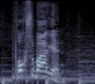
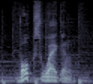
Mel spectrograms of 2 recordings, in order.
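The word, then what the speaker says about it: Volkswagen: 아니고요 자구아 도요다 도요다 아니고요 토요다 볼보 보보 폭스바겐 볼크스웨건 크락션 크락션 홍크 아니면 혼이라고 하는데 push or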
